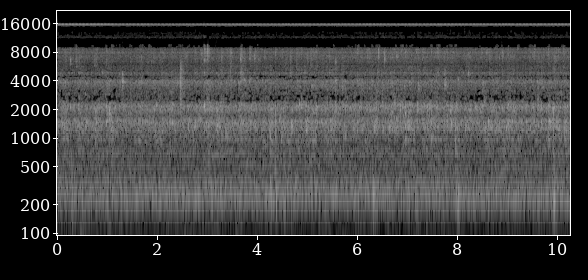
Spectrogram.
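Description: Steady rushing hiss of an old camcorder tape's background noise, with a few faint ticks.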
